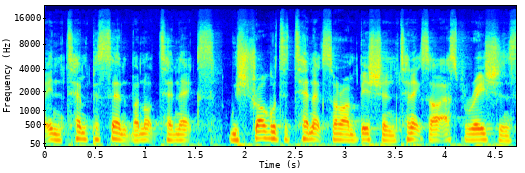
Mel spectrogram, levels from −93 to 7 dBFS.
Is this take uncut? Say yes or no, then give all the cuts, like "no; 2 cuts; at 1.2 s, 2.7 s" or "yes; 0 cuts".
no; 1 cut; at 1.6 s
